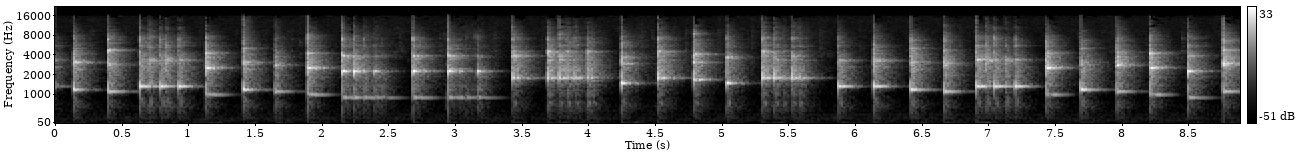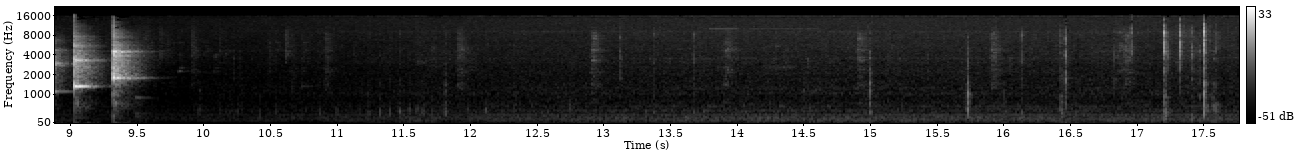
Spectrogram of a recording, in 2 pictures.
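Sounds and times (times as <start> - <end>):
xylophone: 0.0 - 9.6.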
